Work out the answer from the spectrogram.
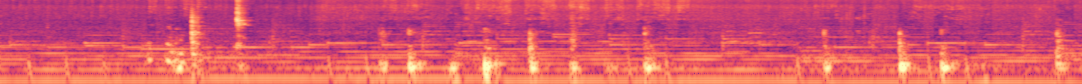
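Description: Chicken filling with freshly added chopped capsicum sizzling in a non-stick frying pan as a wooden slotted spatula stirs it, the spatula knocking against the pan now and then.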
